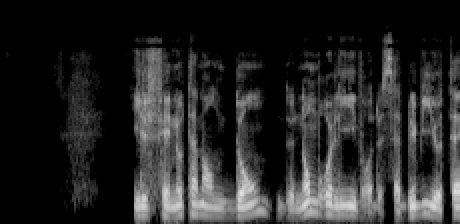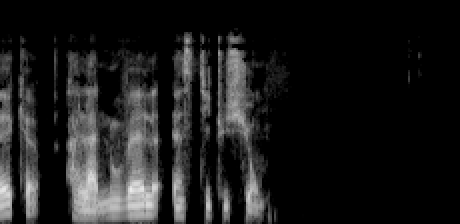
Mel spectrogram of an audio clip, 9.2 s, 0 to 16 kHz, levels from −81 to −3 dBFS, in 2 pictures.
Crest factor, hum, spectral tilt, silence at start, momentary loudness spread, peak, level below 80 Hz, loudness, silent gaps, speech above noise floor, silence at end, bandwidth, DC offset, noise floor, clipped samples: 20 dB; none; -4.5 dB/octave; 1.35 s; 10 LU; -4 dBFS; -58 dBFS; -23 LUFS; none; over 67 dB; 1.95 s; 10 kHz; under 0.1%; under -90 dBFS; under 0.1%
